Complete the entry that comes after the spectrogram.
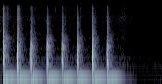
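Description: Eight sharp knocks on a wooden door come in a quick, even rhythm, loud and close, each one ringing briefly before the sequence stops and falls silent.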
